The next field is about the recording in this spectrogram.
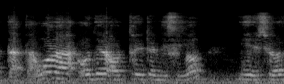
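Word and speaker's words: ישוע: তা এই ঈসা আলাইহিস সালামের নাম যেটা অরিজিনাল নামটা এরকম উচ্চারণ ছিল যে ইয়েশুয়া।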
